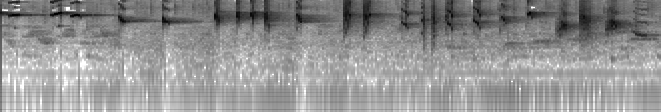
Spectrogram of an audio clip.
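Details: Sunbird, kolibri ninja, singing with rolling fill-in phrases, phone recording: a high thin whistle leading into rapid tumbling chirps and twittered notes, densely packed.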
